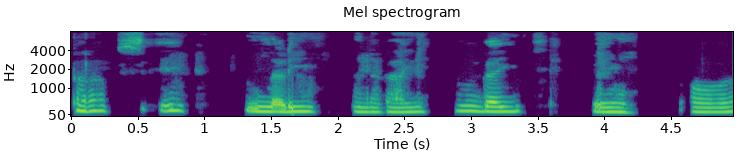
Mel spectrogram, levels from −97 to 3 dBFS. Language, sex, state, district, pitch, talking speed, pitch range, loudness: Hindi, male, Uttar Pradesh, Budaun, 170 Hz, 70 wpm, 155-190 Hz, -20 LUFS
